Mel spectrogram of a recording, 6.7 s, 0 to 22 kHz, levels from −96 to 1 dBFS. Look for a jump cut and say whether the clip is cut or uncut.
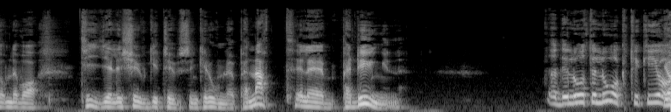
uncut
